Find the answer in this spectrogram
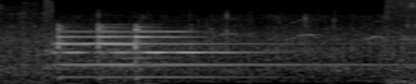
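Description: A metal bell struck three times in quick succession, ringing out and fading over about a second.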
